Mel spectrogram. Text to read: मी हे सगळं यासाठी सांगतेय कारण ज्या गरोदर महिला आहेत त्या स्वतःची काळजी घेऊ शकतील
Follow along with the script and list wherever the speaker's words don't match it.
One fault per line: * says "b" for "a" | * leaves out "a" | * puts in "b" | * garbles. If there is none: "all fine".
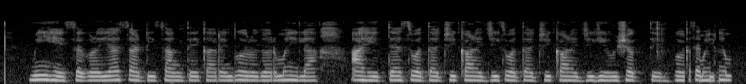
* leaves out "ज्या"
* puts in "स्वतःची काळजी"
* garbles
